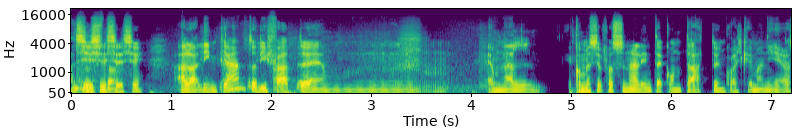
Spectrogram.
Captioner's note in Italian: sbuffare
